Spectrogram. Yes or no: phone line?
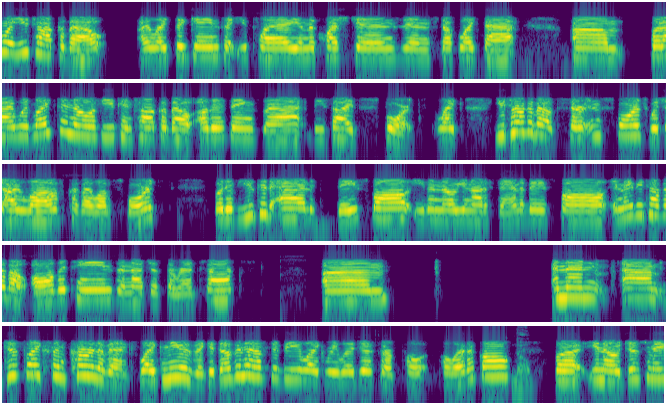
yes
